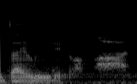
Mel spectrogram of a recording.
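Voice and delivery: soft whispered aside. Real, not acted. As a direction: murmur it to yourself. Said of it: "whispered aside".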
